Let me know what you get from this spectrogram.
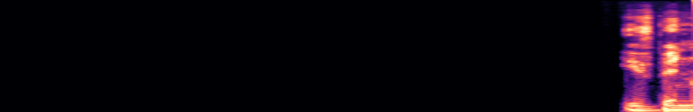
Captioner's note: soft voice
